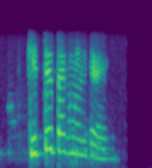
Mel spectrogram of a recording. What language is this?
Hindi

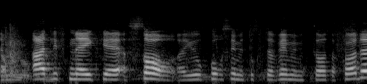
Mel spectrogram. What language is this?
Hebrew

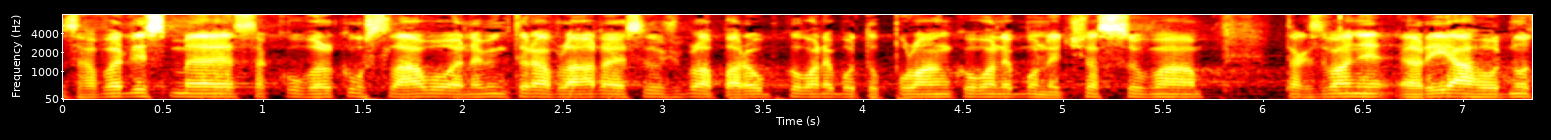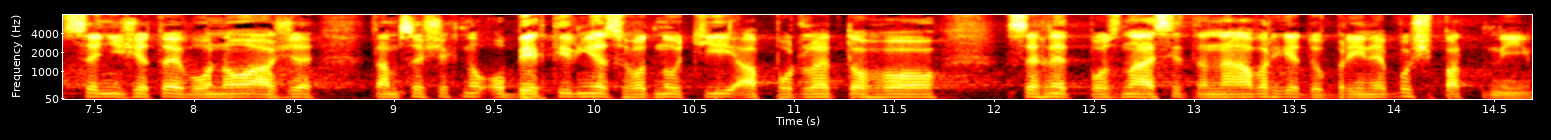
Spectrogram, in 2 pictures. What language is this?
Czech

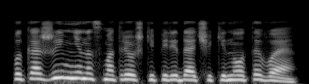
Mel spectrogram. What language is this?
Russian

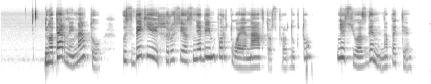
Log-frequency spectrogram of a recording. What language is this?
Lithuanian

